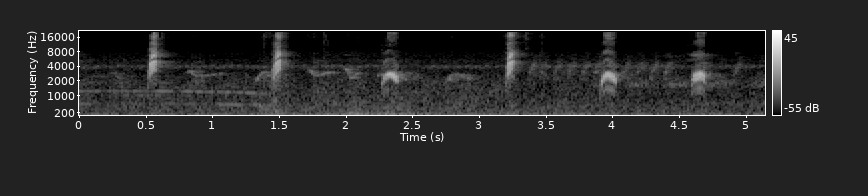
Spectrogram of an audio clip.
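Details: Five-colored bird, a decoy kept caged for over a year, singing in a duel: sharp bright chips spaced about a second apart, with soft warbling notes between and faint steady tones behind.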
